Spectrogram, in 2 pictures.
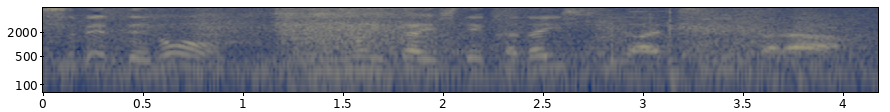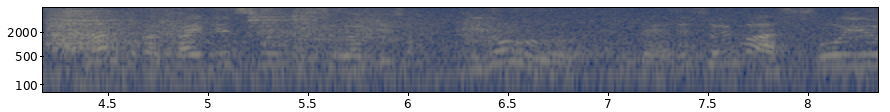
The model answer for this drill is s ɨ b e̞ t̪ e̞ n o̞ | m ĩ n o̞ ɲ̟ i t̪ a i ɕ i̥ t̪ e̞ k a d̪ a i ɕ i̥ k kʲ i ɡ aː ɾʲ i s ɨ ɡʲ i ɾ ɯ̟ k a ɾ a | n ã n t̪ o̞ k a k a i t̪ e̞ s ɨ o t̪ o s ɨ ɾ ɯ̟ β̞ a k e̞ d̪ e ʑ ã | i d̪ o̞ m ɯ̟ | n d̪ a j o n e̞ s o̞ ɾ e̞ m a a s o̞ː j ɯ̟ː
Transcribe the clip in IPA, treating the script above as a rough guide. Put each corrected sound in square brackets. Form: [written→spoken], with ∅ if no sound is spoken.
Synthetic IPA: s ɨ b e̞ t̪ e̞ n o̞ | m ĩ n o̞ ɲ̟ i t̪ a i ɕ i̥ t̪ e̞ k a d̪ a i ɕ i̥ k kʲ i ɡ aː ɾʲ i s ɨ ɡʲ i ɾ ɯ̟ k a ɾ a | n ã n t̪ o̞ k a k a i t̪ e̞ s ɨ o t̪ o s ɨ ɾ ɯ̟ β̞ a k e̞ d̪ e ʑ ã | i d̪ o̞ m ɯ̟ | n d̪ a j o n e̞ s o̞ ɾ e̞ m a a s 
